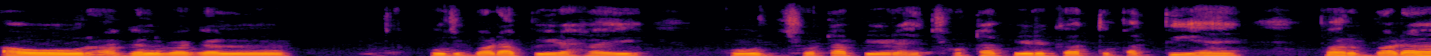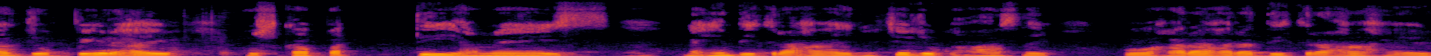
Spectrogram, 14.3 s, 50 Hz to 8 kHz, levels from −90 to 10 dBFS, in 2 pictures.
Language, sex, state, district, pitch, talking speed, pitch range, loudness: Hindi, male, Chhattisgarh, Balrampur, 145 Hz, 165 wpm, 140-150 Hz, -19 LUFS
